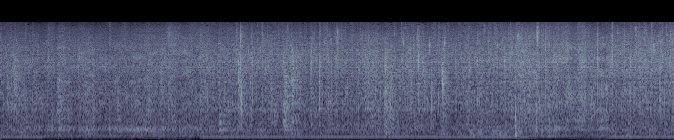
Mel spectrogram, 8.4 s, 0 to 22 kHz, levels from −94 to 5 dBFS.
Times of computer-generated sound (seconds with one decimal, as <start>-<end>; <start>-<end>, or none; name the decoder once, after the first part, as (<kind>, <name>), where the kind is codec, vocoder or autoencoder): 0.5-2.5 (codec, SNAC); 6.6-7.6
